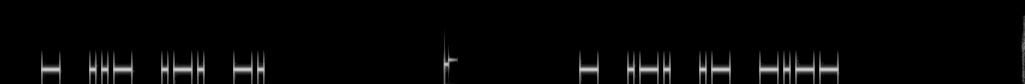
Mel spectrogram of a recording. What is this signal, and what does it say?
Morse code, heard as a keyed tone, about 20 wpm, spaced as for 16 wpm, 700 Hz. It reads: TURN TRAY
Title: 256 Lesson 42a - Words 12-20wpm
